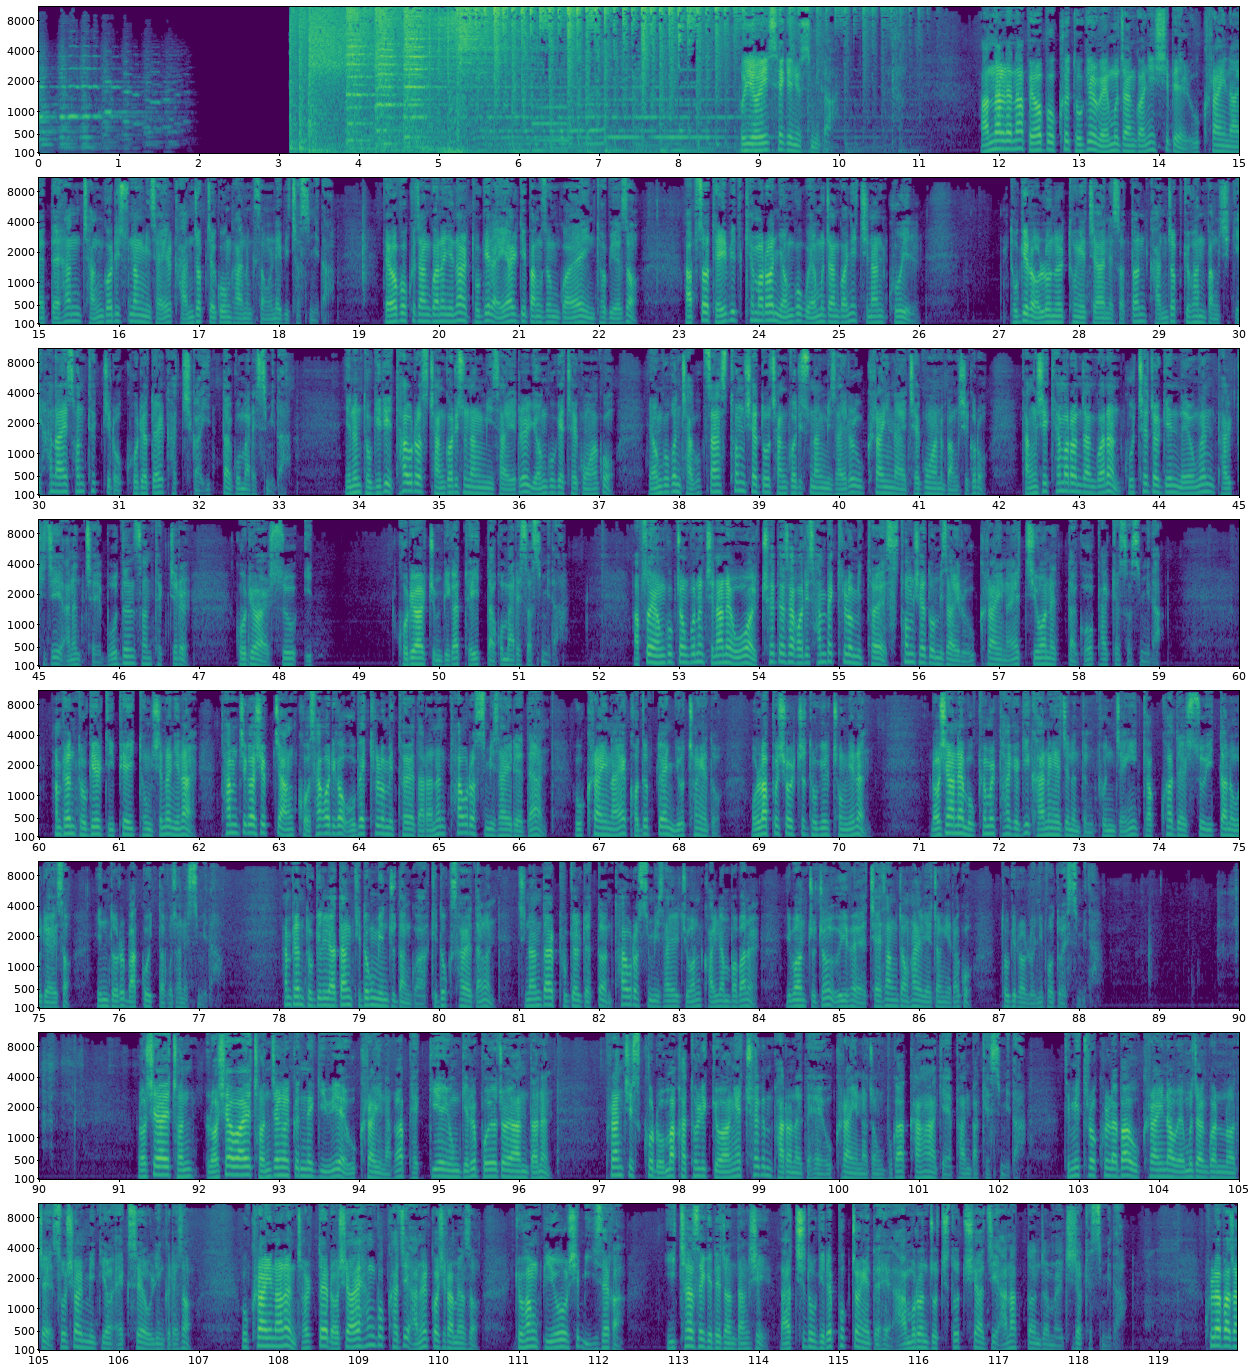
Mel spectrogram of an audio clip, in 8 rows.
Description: VOA 한국어 간판 뉴스 프로그램 '뉴스 투데이', 2024년 3월 11일 3부 방송입니다. 미국은 전제 조건 없이 대화에 열려 있지만 북한은 관심 징후를 전혀 보이지 않고 있다고 미 국무부가 지적했습니다. 미국과 한국의 북 핵 대표들의 직책 또는 직급이 변화를 맞고 있습니다. 한반도 비핵화 과정의 중간 조치를 고려할 수 있다는 미 당국자들의 언급에 전문가들은 북한 핵 역량 검증의 어려움을 지적했습니다.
